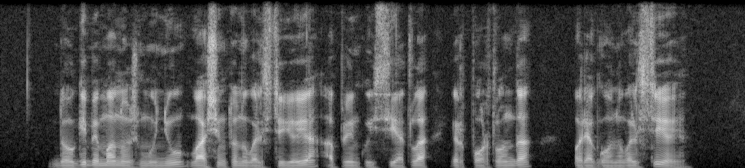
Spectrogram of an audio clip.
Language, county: Lithuanian, Klaipėda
